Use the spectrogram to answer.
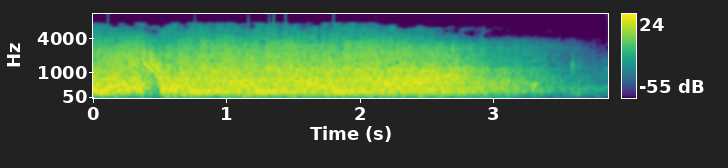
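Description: A single loud gunshot cracks out during an armed confrontation over land near a well, followed by a long, rumbling tail that holds and then fades away over several seconds, heard alone without talk.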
